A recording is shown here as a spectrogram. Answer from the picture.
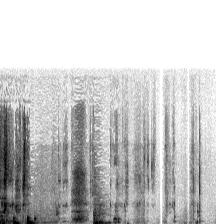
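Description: Irregular rustling and crinkling of paper, a few louder crackly bursts at the start and then softer scattered crackles as a slip is handled and pulled out, with no talking.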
